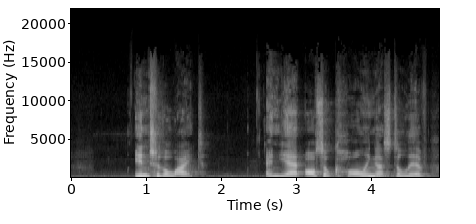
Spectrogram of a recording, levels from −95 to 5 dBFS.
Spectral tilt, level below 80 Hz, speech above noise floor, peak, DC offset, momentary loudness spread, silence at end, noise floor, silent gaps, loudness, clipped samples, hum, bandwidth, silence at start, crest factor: -4.5 dB/octave; -68 dBFS; 35 dB; -8 dBFS; under 0.1%; 10 LU; 0.1 s; -62 dBFS; none; -27 LUFS; under 0.1%; none; 16 kHz; 0.85 s; 22 dB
